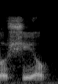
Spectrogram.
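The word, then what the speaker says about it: Ó Siadhail: me hollow shield michael it's michael o'sheel and o'sheal is spelled o-s-i-a-d-h you'll have a-i-l of course yeah for those listening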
